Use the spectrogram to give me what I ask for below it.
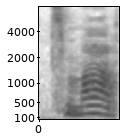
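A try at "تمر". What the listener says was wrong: C'est pas tmar. tmar. Et on roule le R.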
